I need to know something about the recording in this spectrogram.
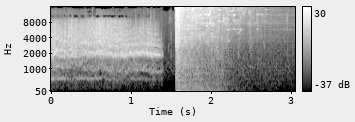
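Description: Car brakes screech on a street in the rain in a loud, sustained high squeal for over a second, then a short silence and a sudden crash with shattering debris that rings out and fades.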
